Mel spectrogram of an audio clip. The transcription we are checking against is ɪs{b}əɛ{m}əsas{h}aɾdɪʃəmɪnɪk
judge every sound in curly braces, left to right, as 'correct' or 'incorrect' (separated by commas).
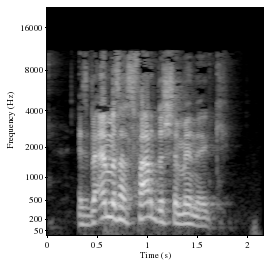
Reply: correct, correct, incorrect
